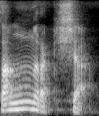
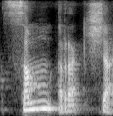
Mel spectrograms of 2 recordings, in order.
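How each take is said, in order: First: The vowel is nasalized without the lips closing. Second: The lips close for a full m sound. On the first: The speaker calls it right. "it's Sanraksha" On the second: The speaker calls it wrong. "It's not Samraksha"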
